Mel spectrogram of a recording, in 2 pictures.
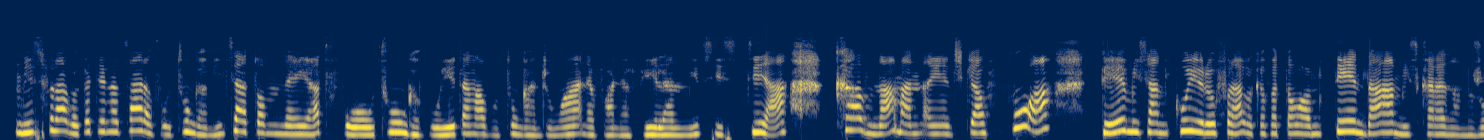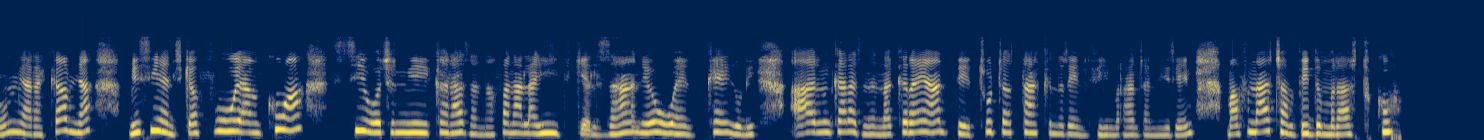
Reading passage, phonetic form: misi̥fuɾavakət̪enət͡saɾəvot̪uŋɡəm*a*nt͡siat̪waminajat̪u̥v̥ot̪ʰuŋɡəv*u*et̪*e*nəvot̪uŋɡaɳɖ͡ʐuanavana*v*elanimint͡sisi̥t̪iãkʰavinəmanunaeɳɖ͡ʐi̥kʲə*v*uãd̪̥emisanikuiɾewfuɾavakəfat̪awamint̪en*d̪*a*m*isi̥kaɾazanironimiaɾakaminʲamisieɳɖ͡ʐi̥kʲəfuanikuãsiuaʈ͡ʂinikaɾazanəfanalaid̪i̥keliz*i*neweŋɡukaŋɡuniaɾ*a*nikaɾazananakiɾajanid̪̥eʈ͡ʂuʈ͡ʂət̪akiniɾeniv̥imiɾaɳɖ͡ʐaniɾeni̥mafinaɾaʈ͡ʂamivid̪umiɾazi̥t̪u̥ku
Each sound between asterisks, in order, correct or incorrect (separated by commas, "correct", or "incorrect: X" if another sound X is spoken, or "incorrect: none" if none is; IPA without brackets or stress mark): incorrect: i, incorrect: o, incorrect: a, correct, incorrect: f, correct, correct, incorrect: a, incorrect: i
